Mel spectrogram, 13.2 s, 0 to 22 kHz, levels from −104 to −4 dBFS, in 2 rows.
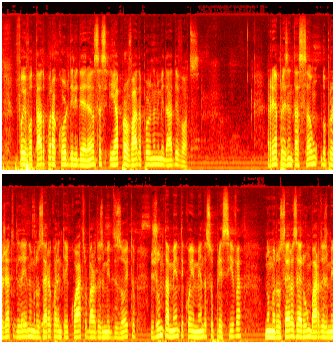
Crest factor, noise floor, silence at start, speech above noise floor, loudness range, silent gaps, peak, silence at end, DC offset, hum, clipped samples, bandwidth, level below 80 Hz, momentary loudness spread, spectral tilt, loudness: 20 dB; -46 dBFS; 0 s; 25 dB; 4 LU; none; -2 dBFS; 0 s; under 0.1%; none; under 0.1%; 17 kHz; -36 dBFS; 9 LU; -5 dB/octave; -22 LUFS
